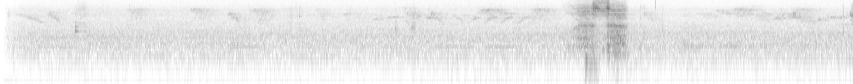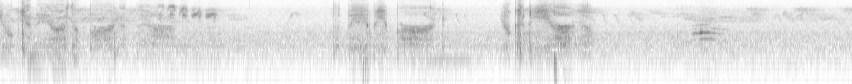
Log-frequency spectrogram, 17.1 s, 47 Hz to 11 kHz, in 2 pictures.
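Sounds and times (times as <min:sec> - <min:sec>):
small birds chirping: 0:00.1 - 0:17.0.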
